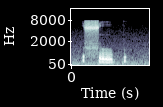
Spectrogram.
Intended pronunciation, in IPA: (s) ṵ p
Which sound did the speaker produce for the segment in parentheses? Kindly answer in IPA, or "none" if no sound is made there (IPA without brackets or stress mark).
s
